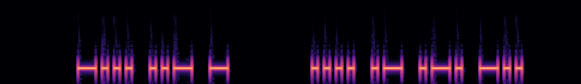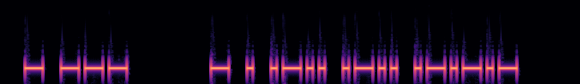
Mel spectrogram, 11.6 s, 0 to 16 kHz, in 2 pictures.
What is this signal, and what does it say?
Morse code, heard as a keyed tone, about 20 wpm, 700 Hz. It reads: BUT HARD TO TELL.
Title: 2x Word-Spacing - Sentences from Top 300 Words - 20wpm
